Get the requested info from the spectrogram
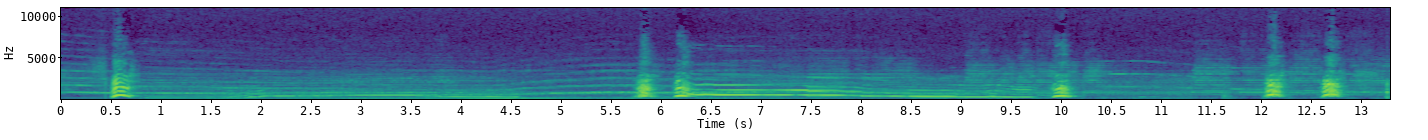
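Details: A male German Shepherd howls in long, wavering tones broken by a few sharp yips, set off by a video of fire truck sirens.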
